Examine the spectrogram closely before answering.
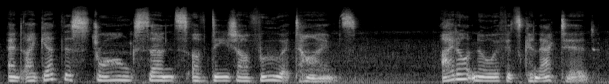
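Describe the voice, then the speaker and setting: A young woman talks in a fairly low voice, casual and reflective. It is naturalistic audio drama with light noise behind, like a car. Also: a little mellow, rough recording. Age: young adult. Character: uneasy young woman haunted by vivid dreams.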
